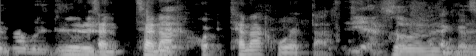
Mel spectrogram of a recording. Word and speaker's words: Tenoch Huerta: I think it's Tenoch Huerta. Huerta? Tenoch Huerta, I think, is how you say his name. Yeah, that sounds good. That's probably better than I would have done. Tenoch Huerta.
